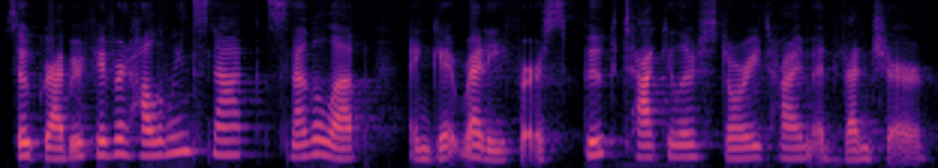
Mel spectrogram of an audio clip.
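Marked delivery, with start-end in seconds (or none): none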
